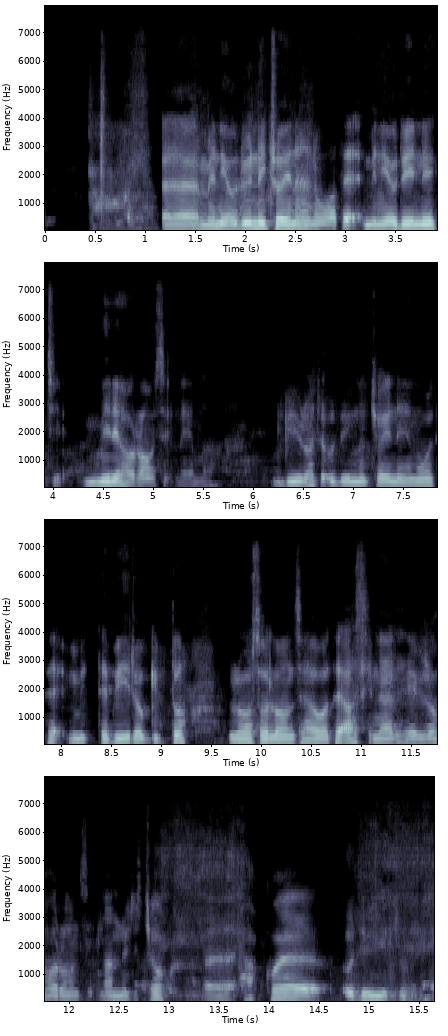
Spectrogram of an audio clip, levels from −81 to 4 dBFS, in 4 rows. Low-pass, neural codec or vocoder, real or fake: 7.2 kHz; codec, 16 kHz, 2 kbps, X-Codec, WavLM features, trained on Multilingual LibriSpeech; fake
